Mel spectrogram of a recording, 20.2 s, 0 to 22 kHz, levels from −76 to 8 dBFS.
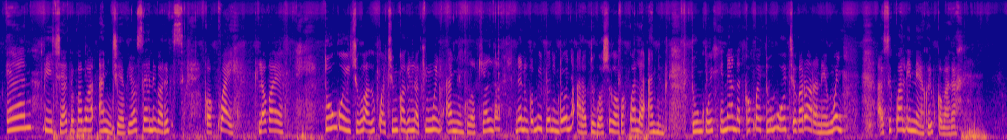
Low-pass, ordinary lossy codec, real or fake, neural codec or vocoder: none; none; real; none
